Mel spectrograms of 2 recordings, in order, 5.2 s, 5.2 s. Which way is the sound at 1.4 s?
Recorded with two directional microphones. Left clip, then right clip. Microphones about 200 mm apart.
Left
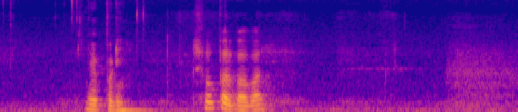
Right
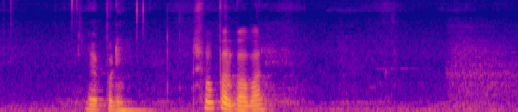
35° right (ahead or behind).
